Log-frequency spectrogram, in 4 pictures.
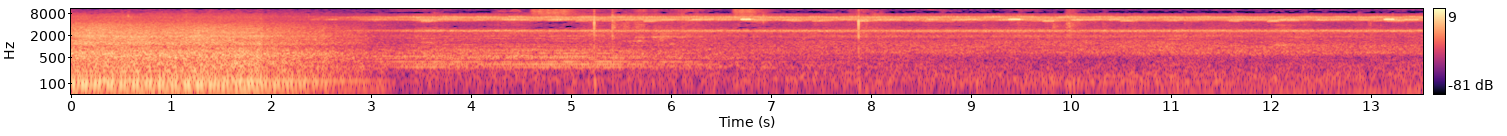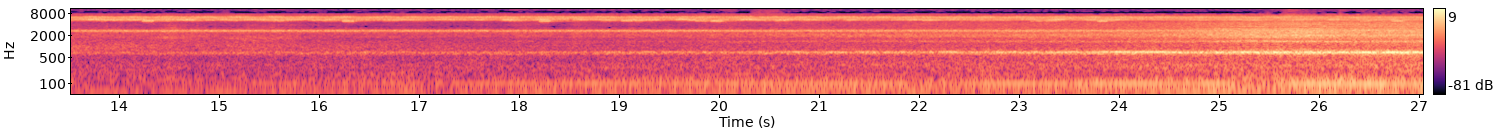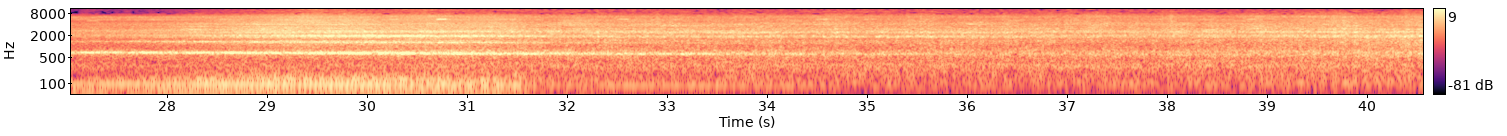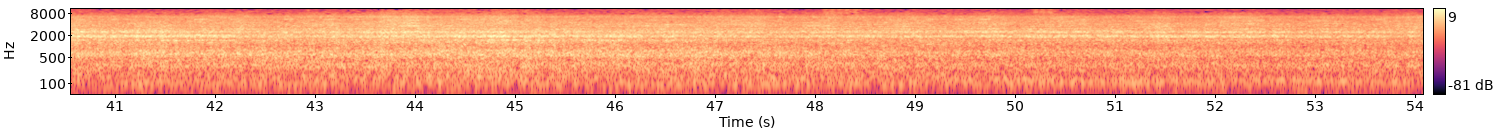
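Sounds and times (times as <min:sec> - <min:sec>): locomotive rumble: 0:00.0 - 0:06.6, 0:20.0 - 0:54.0
steady whine: 0:00.0 - 0:06.9
crickets chirping: 0:00.0 - 0:54.0
rail noise: 0:00.0 - 0:54.0.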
